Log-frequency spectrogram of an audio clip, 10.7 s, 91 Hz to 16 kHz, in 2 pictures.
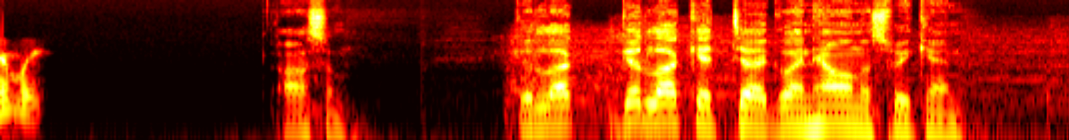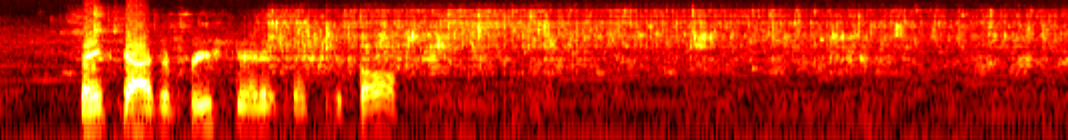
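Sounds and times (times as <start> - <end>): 
speech: 0.0 - 0.3, 1.4 - 1.8, 2.5 - 5.0, 5.7 - 7.8
toilet flushing: 5.6 - 10.6.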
